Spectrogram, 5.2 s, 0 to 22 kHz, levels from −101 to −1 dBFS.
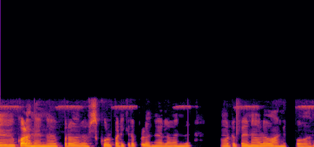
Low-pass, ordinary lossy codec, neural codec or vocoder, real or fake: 7.2 kHz; Opus, 64 kbps; none; real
